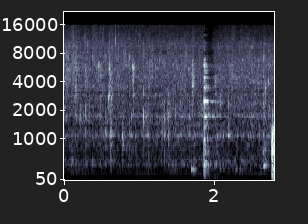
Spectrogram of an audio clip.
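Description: Carrots sizzling and being stirred in hot sunflower oil in a heated pot, a steady bright frying hiss broken by a few sharp scrapes and clinks of the spoon, with no voices.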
